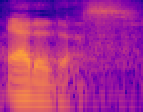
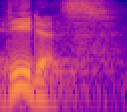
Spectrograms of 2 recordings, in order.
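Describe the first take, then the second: First: It is said with an Australian pronunciation. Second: It is said with an American pronunciation. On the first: "not Adidas" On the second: "We say Adidas"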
